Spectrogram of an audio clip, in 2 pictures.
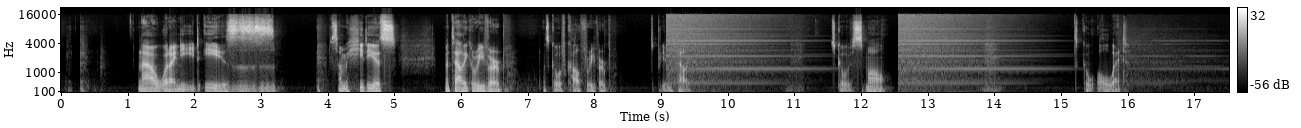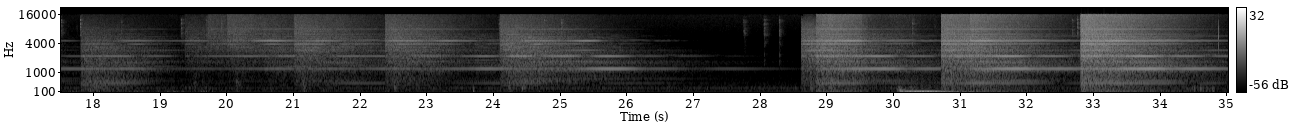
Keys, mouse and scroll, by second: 7.8 click, 10.9-12.1 drag, 12.6 click, 15.1 click, 17.2 click, 18.0 click, 19.3 click, 20.2 click, 21.3 click, 22.9 click, 24.4 click, 27.4-27.9 drag, 27.9-30.3 drag, 30.9 click, 31.4 click, 32.5 click, 33.4 right click.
